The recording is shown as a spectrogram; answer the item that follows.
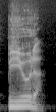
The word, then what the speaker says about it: Buda: It's not Buda, it's Buda.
